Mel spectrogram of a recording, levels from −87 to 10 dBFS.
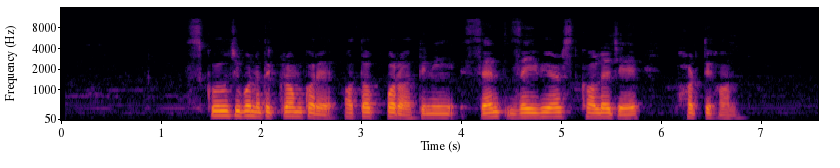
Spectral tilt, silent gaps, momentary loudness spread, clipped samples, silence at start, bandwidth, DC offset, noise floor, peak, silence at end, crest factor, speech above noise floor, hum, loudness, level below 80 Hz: -8.5 dB/octave; none; 9 LU; under 0.1%; 1.5 s; 10 kHz; under 0.1%; -68 dBFS; -6 dBFS; 0.85 s; 18 dB; 47 dB; none; -22 LUFS; -66 dBFS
